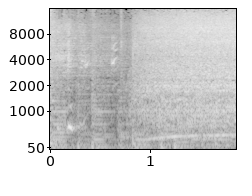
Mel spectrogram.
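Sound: vacuum cleaner running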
